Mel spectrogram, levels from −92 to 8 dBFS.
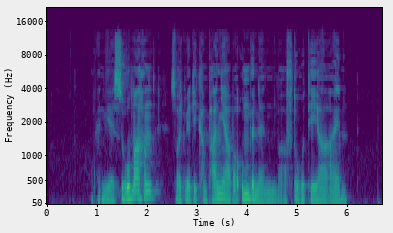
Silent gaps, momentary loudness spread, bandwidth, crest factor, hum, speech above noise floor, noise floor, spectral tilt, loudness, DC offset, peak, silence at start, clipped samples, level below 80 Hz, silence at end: none; 13 LU; 14 kHz; 22 dB; none; 41 dB; -74 dBFS; -5.5 dB/octave; -34 LUFS; under 0.1%; -14 dBFS; 0.9 s; under 0.1%; -62 dBFS; 0.75 s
